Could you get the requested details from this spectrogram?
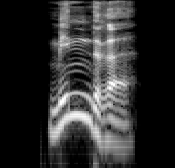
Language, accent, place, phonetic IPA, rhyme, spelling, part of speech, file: German, Germany, Berlin, [ˈmɪndʁə], -ɪndʁə, mindre, verb, De-mindre.ogg
- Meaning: inflection of mindern: 1. first-person singular present 2. first/third-person singular subjunctive I 3. singular imperative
